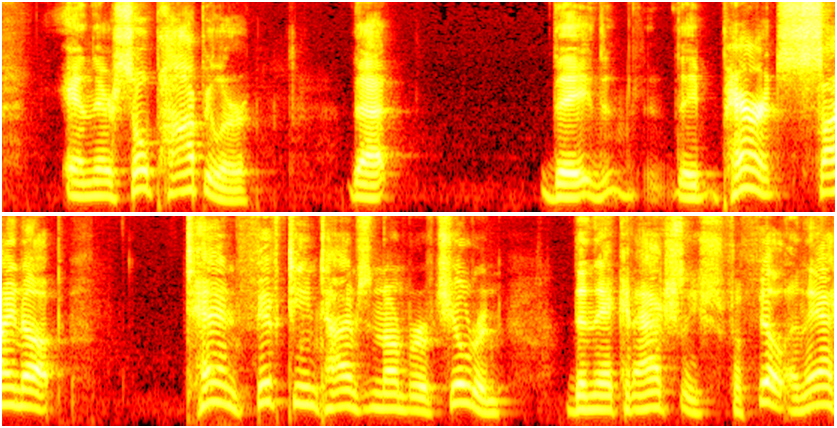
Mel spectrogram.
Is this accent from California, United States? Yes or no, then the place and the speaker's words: no; New York City, New York, United States; Hey, I grew up in New York City, right? We had Little Italy, we had Chinatown, we had all these, Little Odessa.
